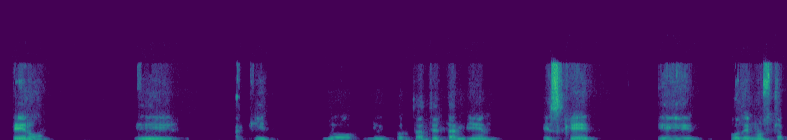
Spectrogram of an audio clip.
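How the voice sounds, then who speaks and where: A man teaching an online lecture, thinking aloud and filling pauses with hesitations. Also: medium pitch, dry recording. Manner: unhurried, thinking aloud with many fillers. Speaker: instructor.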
